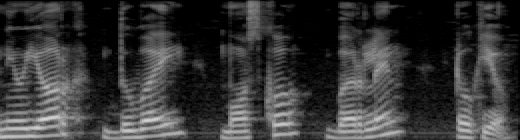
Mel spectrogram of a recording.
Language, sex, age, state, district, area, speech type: Bengali, male, 18-30, West Bengal, Purulia, urban, spontaneous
